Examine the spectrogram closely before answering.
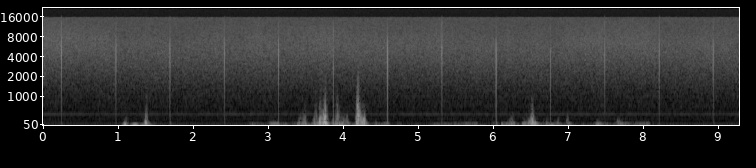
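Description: A steel guitar plays a few low, twangy notes.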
